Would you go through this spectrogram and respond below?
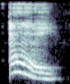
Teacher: it's made of an ah and an it joined together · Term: long vowel sound a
